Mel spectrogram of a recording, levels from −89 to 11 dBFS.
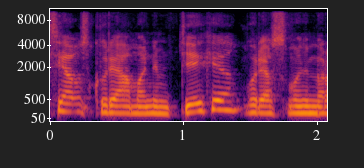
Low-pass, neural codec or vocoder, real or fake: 9.9 kHz; vocoder, 22.05 kHz, 80 mel bands, WaveNeXt; fake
